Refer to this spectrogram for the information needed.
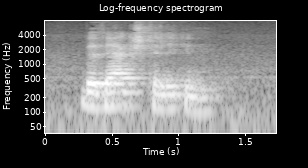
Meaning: to bring about, realize
- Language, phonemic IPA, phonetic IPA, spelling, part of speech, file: German, /bəˈvɛʁkʃtɛliɡən/, [bəˈvɛʁkʃtɛliɡn̩], bewerkstelligen, verb, De-bewerkstelligen.ogg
